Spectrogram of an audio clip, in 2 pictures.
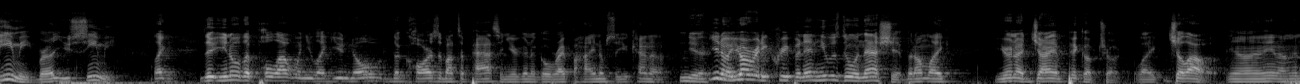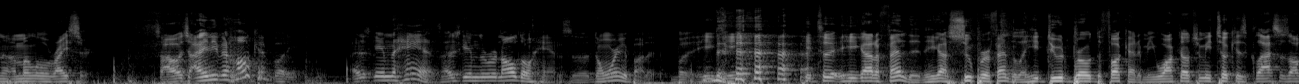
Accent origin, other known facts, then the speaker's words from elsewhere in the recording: New York City, New York, United States; I'm from New York. I was born in New York City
